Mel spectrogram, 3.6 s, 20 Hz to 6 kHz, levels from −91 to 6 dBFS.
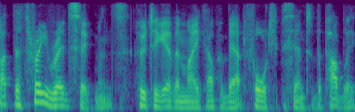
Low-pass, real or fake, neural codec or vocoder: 5.4 kHz; real; none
